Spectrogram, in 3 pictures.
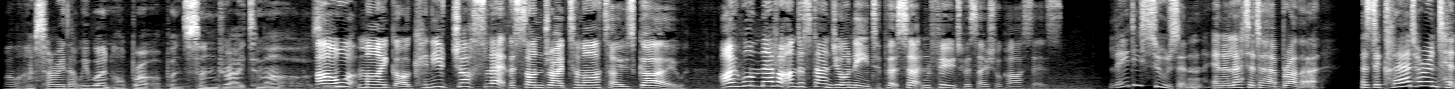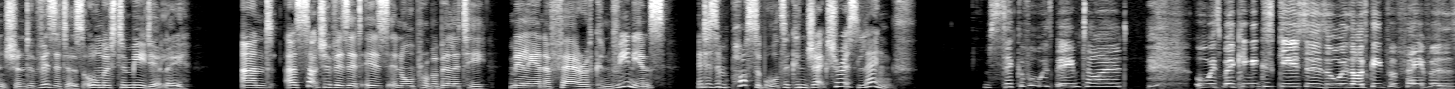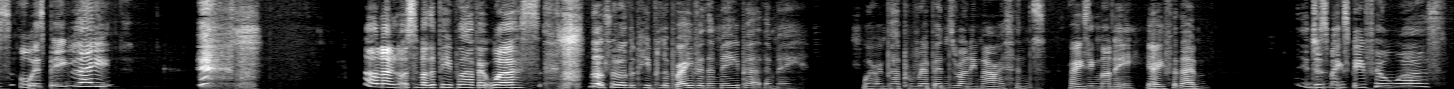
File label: Drama Narrative voicereel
